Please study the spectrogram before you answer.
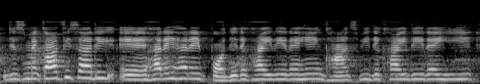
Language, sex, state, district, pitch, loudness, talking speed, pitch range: Hindi, female, Uttar Pradesh, Lalitpur, 235 Hz, -17 LUFS, 210 wpm, 225-255 Hz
